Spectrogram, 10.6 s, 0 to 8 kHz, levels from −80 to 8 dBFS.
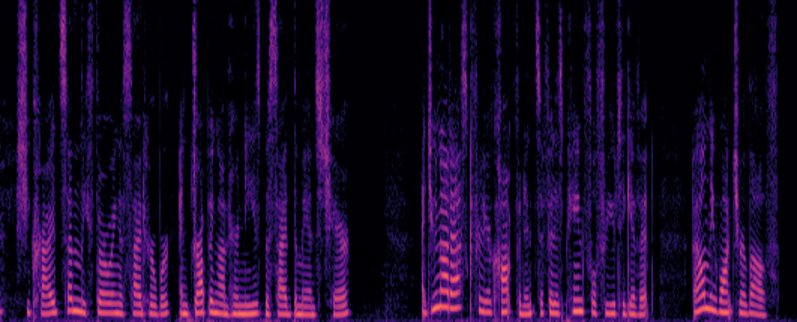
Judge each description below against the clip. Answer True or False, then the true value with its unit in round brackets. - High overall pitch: True (235 Hz)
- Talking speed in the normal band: False (210 wpm)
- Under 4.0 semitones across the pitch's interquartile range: True (3.5 semitones)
